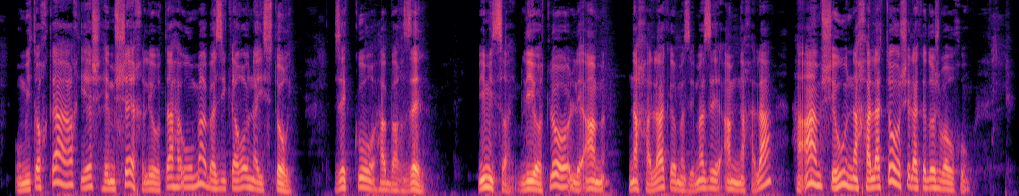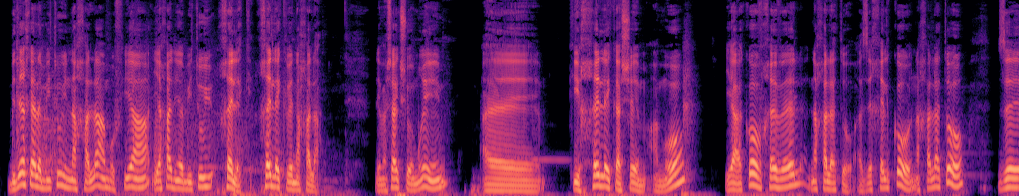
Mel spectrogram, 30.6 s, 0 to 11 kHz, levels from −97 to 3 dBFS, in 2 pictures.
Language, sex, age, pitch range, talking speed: Hebrew, male, 50-69, 110-160 Hz, 105 wpm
